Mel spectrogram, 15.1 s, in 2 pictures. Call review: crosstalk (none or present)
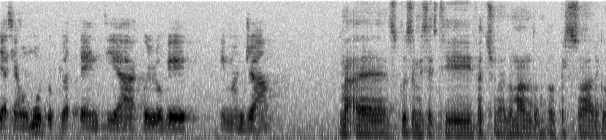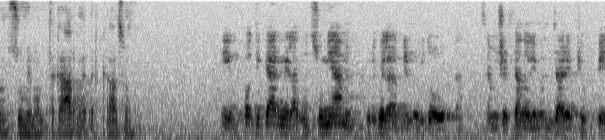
none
